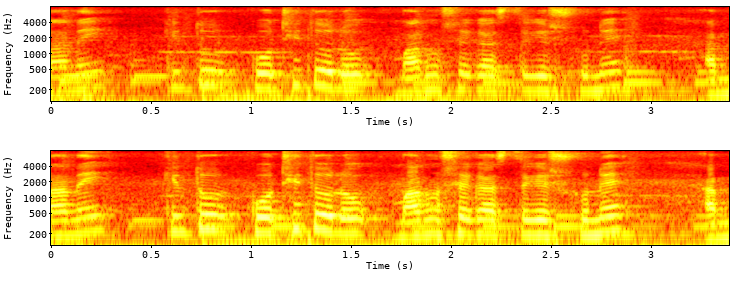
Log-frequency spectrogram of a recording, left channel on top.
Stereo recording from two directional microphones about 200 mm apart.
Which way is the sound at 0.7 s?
5° right (ahead or behind).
